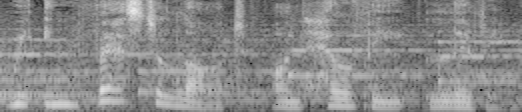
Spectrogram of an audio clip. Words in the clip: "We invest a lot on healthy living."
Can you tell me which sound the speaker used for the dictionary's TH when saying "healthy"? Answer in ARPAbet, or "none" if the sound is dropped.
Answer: TH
